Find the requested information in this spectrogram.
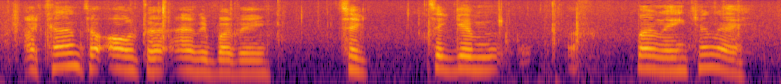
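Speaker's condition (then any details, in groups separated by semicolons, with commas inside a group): Friedreich's ataxia; difficulty speaking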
